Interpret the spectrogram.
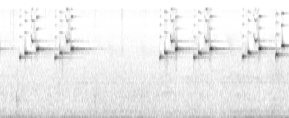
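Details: Goldfinch and canary hybrid with a clean song, used to encourage males to sing and young birds to learn. Repeated short phrases of sliding high whistles, three groups separated by pauses.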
